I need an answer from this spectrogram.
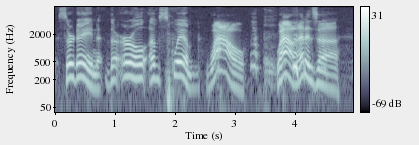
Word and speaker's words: Sequim: like Sequim, but it's Squim.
